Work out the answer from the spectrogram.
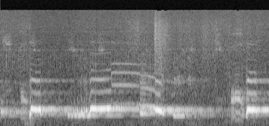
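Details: Puter pelung turtle dove, a kept Javanese bird, gives resonant drawn-out cooing with abrupt upward steps and a falling glide, the echoing phrase breaking and restarting near the end.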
